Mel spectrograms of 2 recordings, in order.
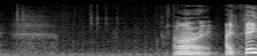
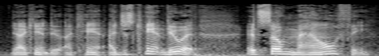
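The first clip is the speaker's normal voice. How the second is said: ordinary talk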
